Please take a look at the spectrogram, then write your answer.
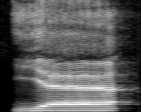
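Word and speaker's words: ياء: পরবর্তী হরফটির নাম ইয়া। পরবর্তী হরফটির নাম কি? ইয়া। ইয়া হরফটি উচ্চারণের ক্ষেত্রে বারিক হবে এবং 1 আলিফ টেনে পড়তে হবে।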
